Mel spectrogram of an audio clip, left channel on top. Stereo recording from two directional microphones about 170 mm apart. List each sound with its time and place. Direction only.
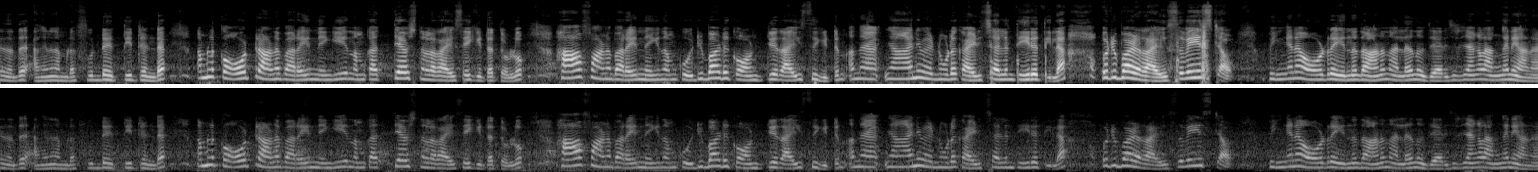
0.0 s speech: 45° left (ahead or behind); by 12.3 s 70° left (ahead or behind)
12.7 s speech: 45° left (ahead or behind)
